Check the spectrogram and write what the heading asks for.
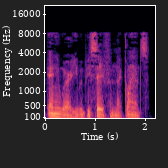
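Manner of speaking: ordinary delivery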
